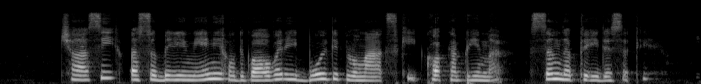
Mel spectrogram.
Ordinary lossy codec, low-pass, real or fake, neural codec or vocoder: none; none; fake; codec, 24 kHz, 0.9 kbps, WavTokenizer, medium music audio release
